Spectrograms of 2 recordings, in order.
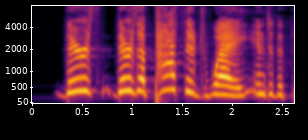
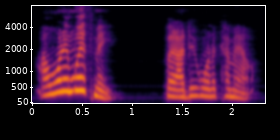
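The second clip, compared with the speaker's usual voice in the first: soft, lower, confiding repeat; quiet admission; 4 semitones lower, 11 dB quieter, faster than usual. Pretend. Believer quietly confessing a wish to escape trouble, soft. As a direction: admit it quietly, almost to yourself.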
